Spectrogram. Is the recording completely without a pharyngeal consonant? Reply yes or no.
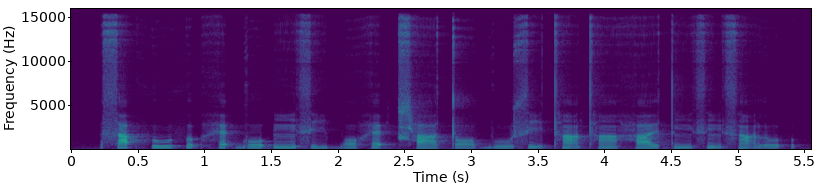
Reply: yes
